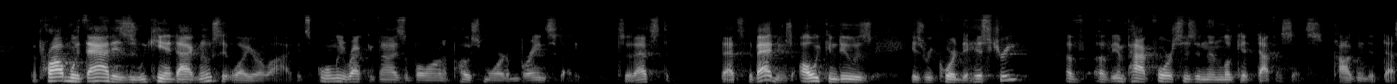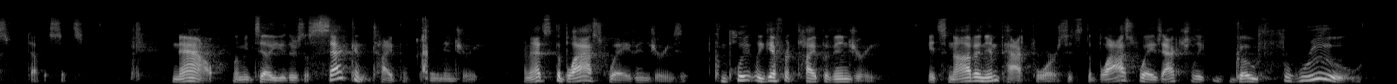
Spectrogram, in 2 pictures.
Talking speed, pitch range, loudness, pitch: 180 wpm, 110-155 Hz, -28 LUFS, 130 Hz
